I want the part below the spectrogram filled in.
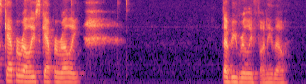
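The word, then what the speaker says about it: Schiaparelli: Ronnie says woohoo scaparelli no and it's not spelled like that but yeah that's fine that's funny it's not scaparelli's capparelli that'd be really funny though I actually uh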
